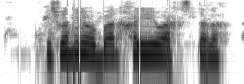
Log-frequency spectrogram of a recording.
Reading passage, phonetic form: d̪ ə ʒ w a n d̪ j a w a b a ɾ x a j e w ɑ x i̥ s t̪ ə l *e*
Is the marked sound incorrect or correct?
incorrect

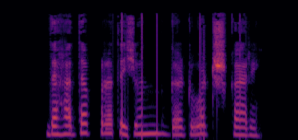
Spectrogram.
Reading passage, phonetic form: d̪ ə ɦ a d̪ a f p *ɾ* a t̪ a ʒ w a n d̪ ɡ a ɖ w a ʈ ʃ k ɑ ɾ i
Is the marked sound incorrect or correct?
correct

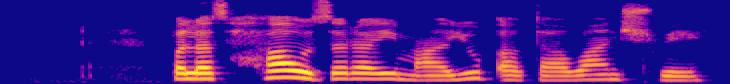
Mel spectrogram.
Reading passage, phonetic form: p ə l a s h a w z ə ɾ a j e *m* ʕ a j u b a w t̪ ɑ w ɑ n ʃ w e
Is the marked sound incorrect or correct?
correct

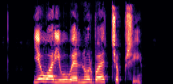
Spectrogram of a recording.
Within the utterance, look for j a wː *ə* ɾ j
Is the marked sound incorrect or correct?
incorrect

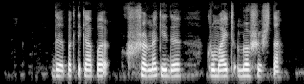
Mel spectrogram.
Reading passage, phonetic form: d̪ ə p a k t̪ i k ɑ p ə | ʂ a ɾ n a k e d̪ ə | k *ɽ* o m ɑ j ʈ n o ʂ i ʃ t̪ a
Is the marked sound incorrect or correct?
incorrect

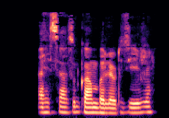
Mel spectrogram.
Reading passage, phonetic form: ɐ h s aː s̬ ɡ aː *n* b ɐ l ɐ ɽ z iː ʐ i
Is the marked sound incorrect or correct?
incorrect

